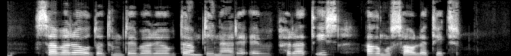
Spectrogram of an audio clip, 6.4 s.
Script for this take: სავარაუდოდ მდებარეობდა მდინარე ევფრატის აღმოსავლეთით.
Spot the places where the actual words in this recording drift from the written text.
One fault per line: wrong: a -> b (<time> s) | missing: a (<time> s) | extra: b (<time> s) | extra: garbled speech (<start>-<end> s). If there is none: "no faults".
no faults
